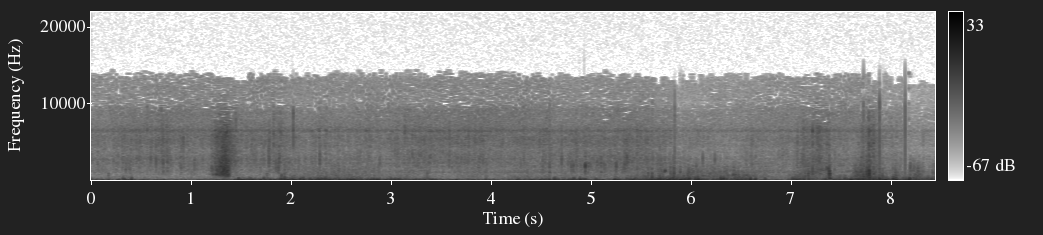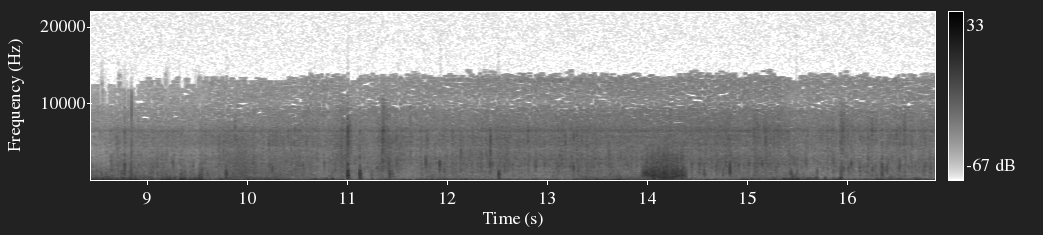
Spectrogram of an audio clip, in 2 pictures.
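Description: Wind buffeting the microphone of a camera on a mountain bike riding downhill, over the rumble and crunch of tyres on a gravel track and small rattles from the bike.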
